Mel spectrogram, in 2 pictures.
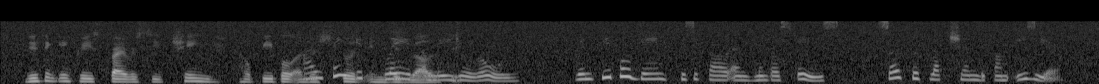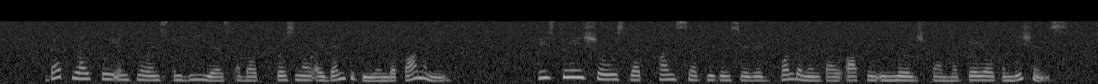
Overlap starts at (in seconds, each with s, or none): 3.0 s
